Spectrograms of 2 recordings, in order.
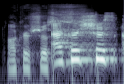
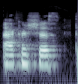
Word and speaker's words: Akershus: Yeah, I don't think they need to go to Acker House. How do you say it? I always... Akershus. – I mean, I don't know how it's pronounced in Norwegian, but Akershus.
